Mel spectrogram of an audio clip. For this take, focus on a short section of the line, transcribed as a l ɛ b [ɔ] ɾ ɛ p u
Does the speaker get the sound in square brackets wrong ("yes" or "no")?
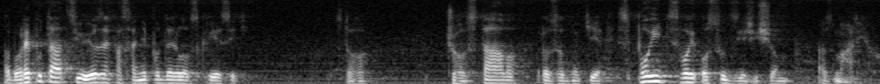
no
